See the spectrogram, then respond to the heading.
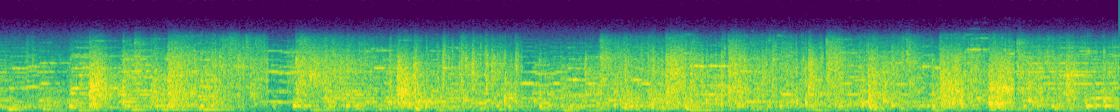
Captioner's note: sounds of destruction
